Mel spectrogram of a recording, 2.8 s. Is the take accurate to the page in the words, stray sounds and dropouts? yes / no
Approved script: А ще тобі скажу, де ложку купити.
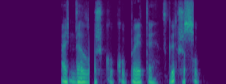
no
